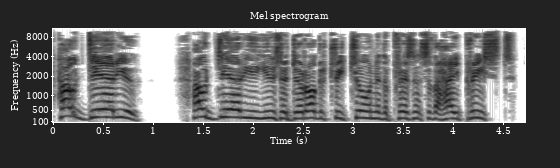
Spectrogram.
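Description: Audiobook role: fawning, melodramatic cleric, shrill and sneering, raised pitch. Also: male voice, expressive, slow, a bit bright, dry recording, clean studio sound, heavily acted. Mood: outraged. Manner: screeching, sneering, over-dramatic. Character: shrill sneering sycophantic cleric, prone to theatrics. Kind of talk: audiobook character voice.

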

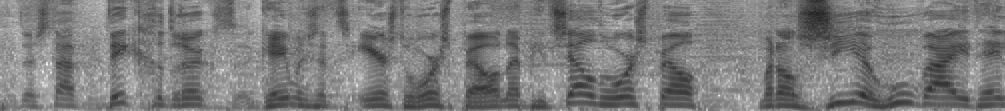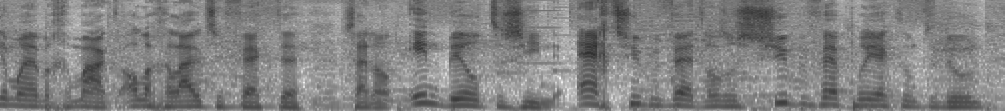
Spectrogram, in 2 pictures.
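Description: A man hosting a casual gaming podcast in an informal, enthusiastic manner. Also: high voice. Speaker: podcast host.

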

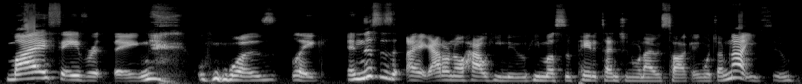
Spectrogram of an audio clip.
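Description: A woman's voice: medium pitch, moderate pace, fairly bright tone. A woman guest on a casual podcast, telling a personal story in a loose, chatty way, with lots of "like" and frequent laughter. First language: English. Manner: chatty, full of "like", laughs often.

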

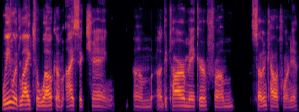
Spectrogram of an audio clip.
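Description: A man's voice: lowish voice, steady tone, a little slow, no room sound. A man hosting a podcast, welcoming a guest in an effusive way and often repeating words as he talks. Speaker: podcast host. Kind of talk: casual podcast chat.

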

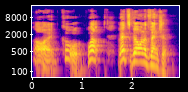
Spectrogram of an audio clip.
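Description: A man's voice: high-pitched, wildly swooping pitch, unhurried, vocal fry, voice pushed up, full character voice. A man voicing an easygoing dad in a fantasy story, speaking in an upbeat, casual, bouncy manner. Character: easygoing adult dad, leader of dream adventures.

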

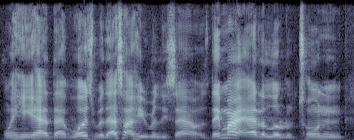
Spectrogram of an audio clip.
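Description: A man's voice: a little high, quick pace, bright, forceful tone. A young man in his twenties co-hosting a podcast, chatting loosely with profanity and frequent laughter. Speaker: podcast co-host. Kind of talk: casual chat.

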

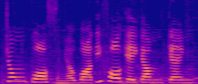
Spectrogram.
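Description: A woman playing a bright, high-pitched Hong Kong novice investor. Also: lively intonation, moderate pace. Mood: eager. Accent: Hong Kong Cantonese. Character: naive, excitable novice stock investor. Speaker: voice actor in a radio drama. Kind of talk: scripted comedic dialogue. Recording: music under the voice.

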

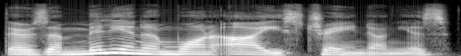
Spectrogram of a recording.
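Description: A woman's voice: sits low, very animated, moderate pace, no room sound, clean studio sound, pitched above the performer's own voice. A woman voicing an outspoken, protective middle-aged Irish woman in an audiobook, scolding and forthright. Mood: urgent, protective. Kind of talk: audiobook character acting.

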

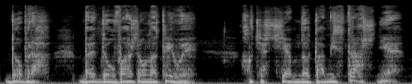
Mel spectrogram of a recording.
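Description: A man playing a young, uneasy and curious warrior companion in a fantasy audio drama, expressive and questioning. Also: fairly low pitch, normal speed, breathy edge, full character voice. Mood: uneasy, alert. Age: young adult.

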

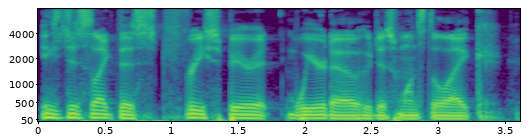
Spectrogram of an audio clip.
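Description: A man's voice: low-pitched, steady tone, measured pace, a little mellow, no echo, studio quality. A man in casual, joking, rambling chat, full of fillers. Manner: laid-back, joking, rambling with many fillers.

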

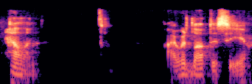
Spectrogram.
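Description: A man's voice: low voice, animated, moderate pace, creaky, sharp tone, exaggerated voice. An actor playing an overworked, polite and hesitant professional man in a dramatic screenplay reading. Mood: awkward, polite. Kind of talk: dramatic table read.

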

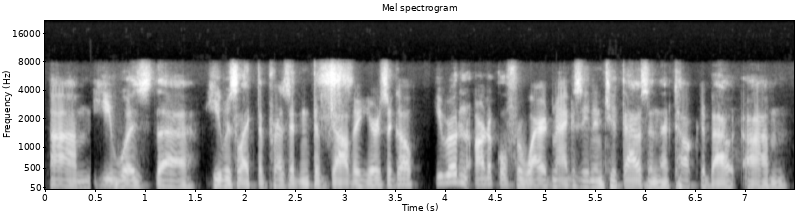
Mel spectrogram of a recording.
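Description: A man speaking in a measured, explanatory way as a co-host, on a slightly dull, lo-fi recording. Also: on the low side, a little hiss or hum. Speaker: podcast co-host. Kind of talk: casual discussion, some reading aloud. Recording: slightly dull, lo-fi microphone sound.

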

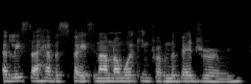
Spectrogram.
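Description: A woman's voice: low-pitched, little pitch movement, quick pace, highs cut off. A woman in her thirties with a Romanian accent blended with Australian, talking reflectively in a casual interview, with many fillers, restarts and small laughs. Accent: Romanian mixed with Australian. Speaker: guest. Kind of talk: casual video-call interview.

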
